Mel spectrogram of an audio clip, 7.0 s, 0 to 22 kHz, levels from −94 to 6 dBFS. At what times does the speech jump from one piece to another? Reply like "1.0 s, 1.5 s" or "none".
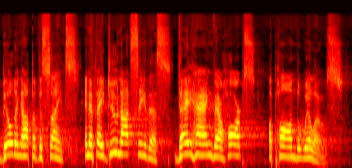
1.6 s, 3.5 s

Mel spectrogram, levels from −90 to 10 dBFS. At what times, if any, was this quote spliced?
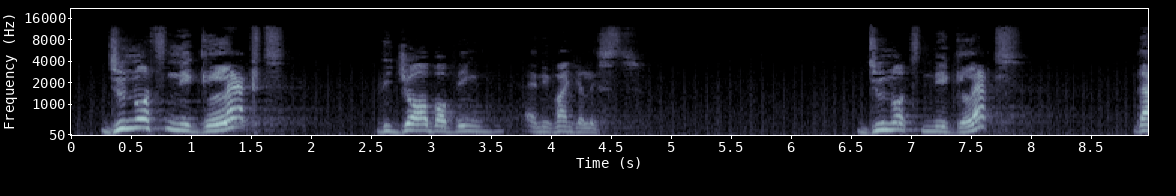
none

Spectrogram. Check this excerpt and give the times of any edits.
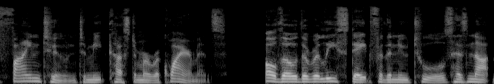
none

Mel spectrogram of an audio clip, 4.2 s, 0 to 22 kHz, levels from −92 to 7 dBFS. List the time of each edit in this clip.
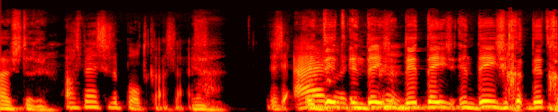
none

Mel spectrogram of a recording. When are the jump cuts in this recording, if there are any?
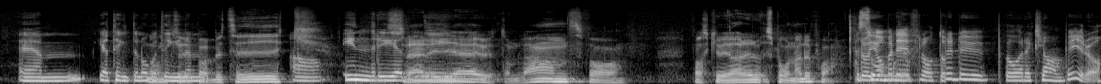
7.6 s, 9.4 s

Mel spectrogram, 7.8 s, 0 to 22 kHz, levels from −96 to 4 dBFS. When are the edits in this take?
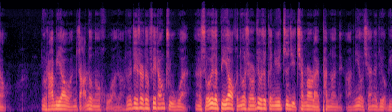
3.8 s

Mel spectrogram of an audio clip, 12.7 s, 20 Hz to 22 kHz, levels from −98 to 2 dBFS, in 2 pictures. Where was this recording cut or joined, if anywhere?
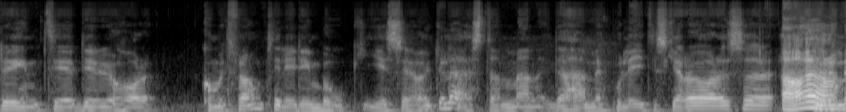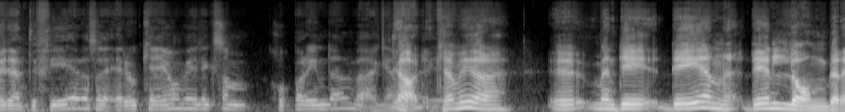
none

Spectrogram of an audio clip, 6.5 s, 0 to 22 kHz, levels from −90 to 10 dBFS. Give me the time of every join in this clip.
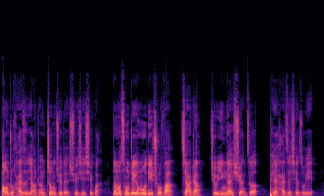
2.2 s, 3.6 s

